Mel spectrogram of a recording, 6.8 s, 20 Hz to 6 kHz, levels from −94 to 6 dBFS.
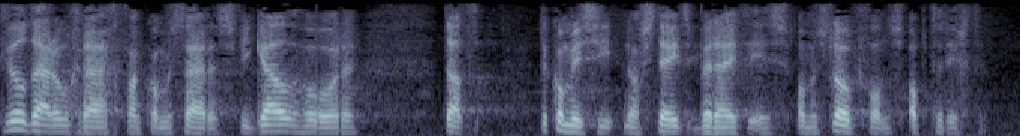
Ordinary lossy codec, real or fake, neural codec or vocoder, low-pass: none; real; none; 5.4 kHz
